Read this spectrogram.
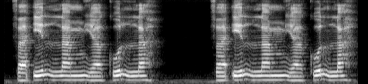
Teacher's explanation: Bunyi nun kita masukkan ke la dan tidak ada dengung. Kita baca fa'il lam yakullah, fa'il lam yakullah. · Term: idgham bila gunnah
